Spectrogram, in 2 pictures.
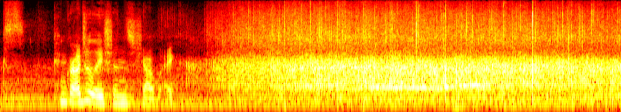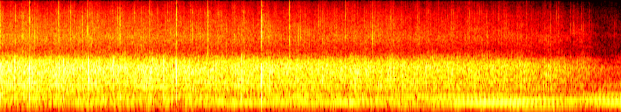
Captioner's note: applause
